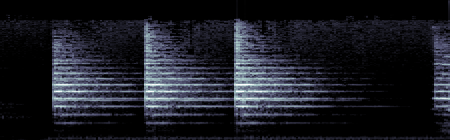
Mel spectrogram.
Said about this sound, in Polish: Nagle w ciszy odezwały się trzy uderzenia młota. To dzwonnik naprawiał zepsuty dzwon.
